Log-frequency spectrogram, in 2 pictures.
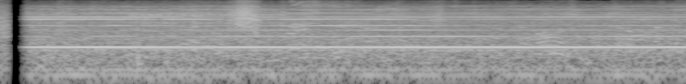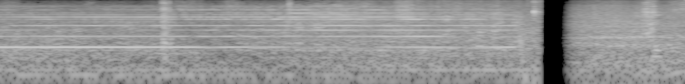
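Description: A subway train rumbles loudly with a steady whine as it rides along.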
